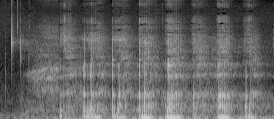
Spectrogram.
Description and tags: Creature Laugh
Here, I recorded myself laughing de-tuned it and added a reverb in Ableton.
creature, evil, laugh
